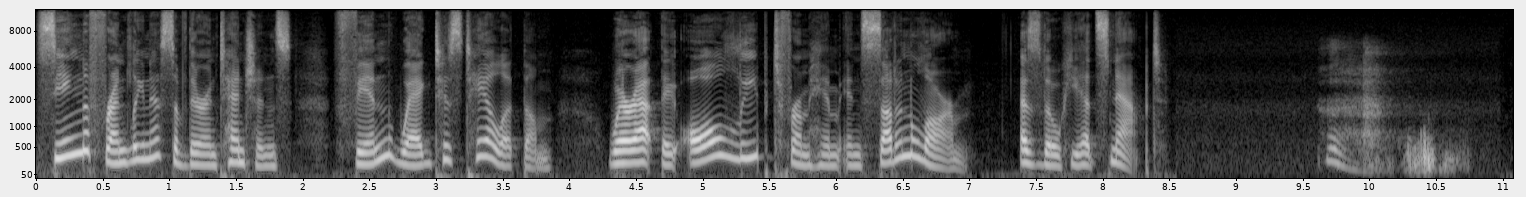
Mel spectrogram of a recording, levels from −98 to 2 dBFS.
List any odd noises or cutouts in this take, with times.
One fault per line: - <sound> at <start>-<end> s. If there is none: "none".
- sigh at 9.6-10.8 s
